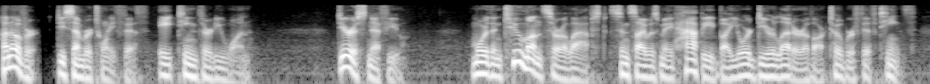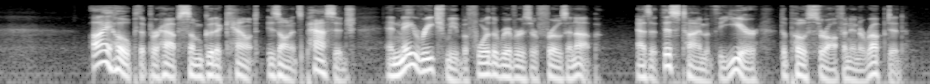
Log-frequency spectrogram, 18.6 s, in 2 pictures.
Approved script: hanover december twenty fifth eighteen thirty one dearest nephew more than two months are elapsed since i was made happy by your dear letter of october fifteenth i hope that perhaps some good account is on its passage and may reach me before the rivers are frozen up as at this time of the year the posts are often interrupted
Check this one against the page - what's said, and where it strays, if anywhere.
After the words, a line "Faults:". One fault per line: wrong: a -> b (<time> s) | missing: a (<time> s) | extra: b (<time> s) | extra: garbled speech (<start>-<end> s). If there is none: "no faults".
hanover december twenty fifth eighteen thirty one dearest nephew more than two months are elapsed since i was made happy by your dear letter of october fifteenth i hope that perhaps some good account is on its passage and may reach me before the rivers are frozen up as at this time of the year the posts are often interrupted
Faults:
no faults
